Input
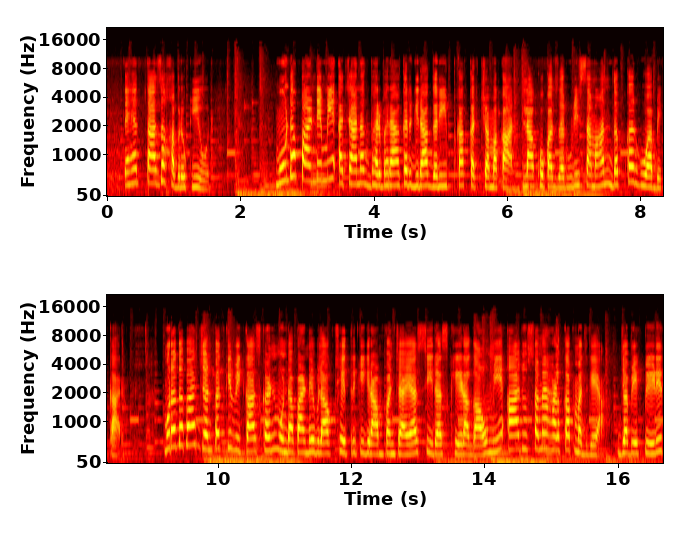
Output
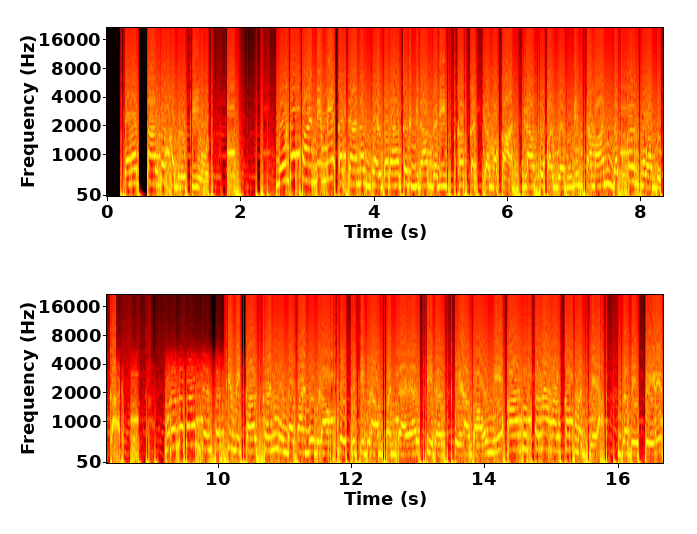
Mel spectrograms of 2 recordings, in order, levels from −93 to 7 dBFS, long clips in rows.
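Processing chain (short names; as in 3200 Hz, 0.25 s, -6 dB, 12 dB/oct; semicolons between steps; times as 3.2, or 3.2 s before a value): bell 2900 Hz +4.5 dB 2.6 oct; overdrive pedal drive 24 dB, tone 1300 Hz, clips at -5 dBFS; Schmitt trigger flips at -23 dBFS; 8.47–10.1 air absorption 380 m; feedback echo 0.529 s, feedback 50%, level -22 dB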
